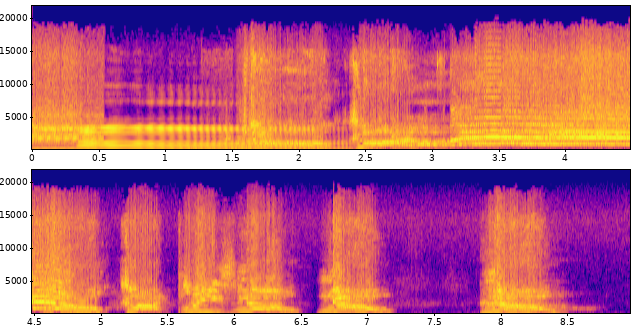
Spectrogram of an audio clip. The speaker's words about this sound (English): Fun fact, I heard the goat screaming sound effect.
